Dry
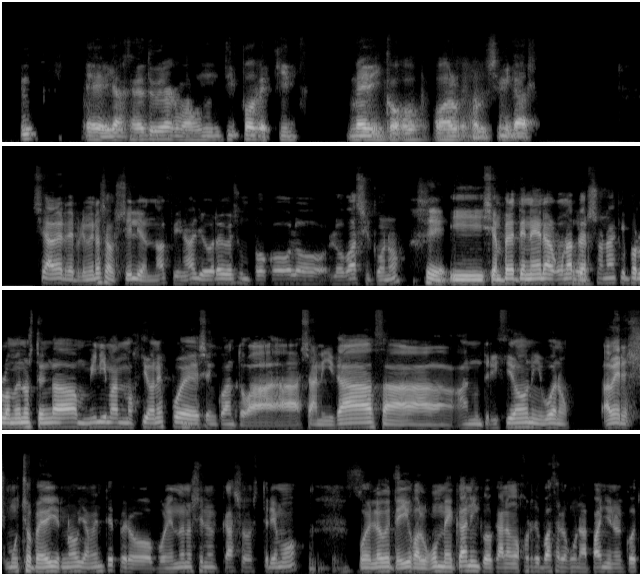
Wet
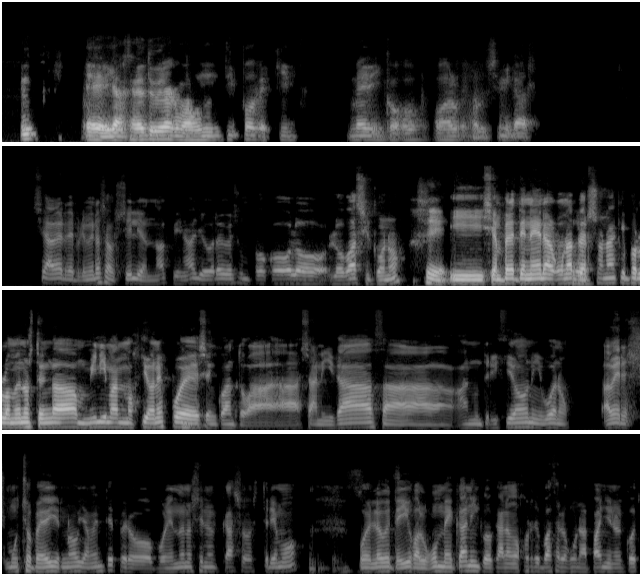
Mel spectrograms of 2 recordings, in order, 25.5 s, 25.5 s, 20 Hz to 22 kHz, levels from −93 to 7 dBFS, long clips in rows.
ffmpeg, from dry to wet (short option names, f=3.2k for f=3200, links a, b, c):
-af "volume=21dB,afade=t=out:st=1.98:d=0.2:silence=0.298538,afade=t=out:st=2.18:d=0.57:silence=0.446684,afade=t=in:st=8.93:d=0.44:silence=0.237137,afade=t=out:st=14.54:d=0.74:silence=0.316228"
